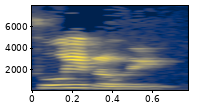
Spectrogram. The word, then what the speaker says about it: Slytherin: Because he wants to become the people like the Salazar Slytherin. Mm-hmm. You know? Yes. Very well pronounced.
